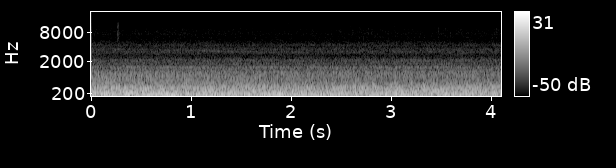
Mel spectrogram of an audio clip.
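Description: Road and tyre noise inside the cabin of a Renault ZOE electric car slowing from about 63 to 46 km/h: a steady low rumble with no engine note.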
